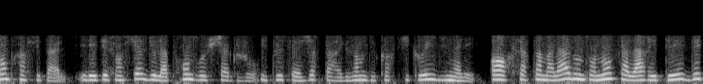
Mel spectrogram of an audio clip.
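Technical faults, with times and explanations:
throughout, tandem speech coding: The call was decoded and re-encoded by two speech codecs in a row, which fits a GSM full-rate leg followed by G.726, with each stage compounding the previous one's loss. Speech sounds rough, muffled and warbly, with nothing above 3.8 kHz.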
